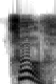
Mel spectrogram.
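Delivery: high loud sputtering puff of breath; astonished splutter; spluttered phew. A narrator's reading. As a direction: blow the fluff away with a startled splutter. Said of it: "spluttered the astonished guard".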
